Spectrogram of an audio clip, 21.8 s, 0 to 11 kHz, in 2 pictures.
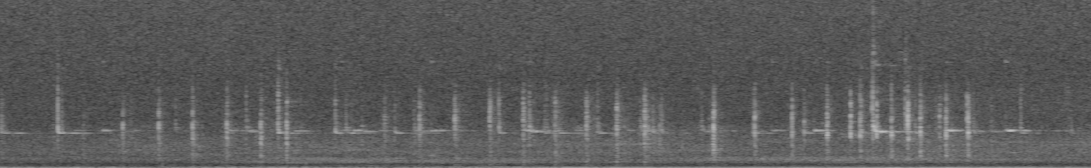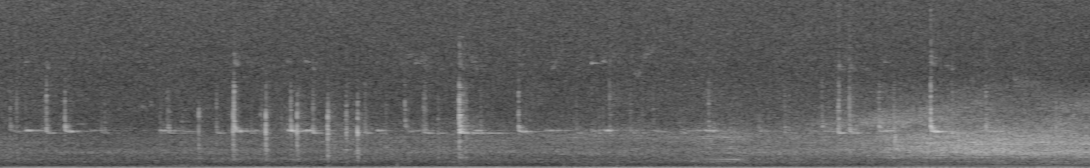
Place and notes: marnach, memorial bell and flags
A small memorial square with an old bell and a group of flags that flatter in the wind while their ropes play the metal pole. Nearby the main road with dense morning traffic and more distant a group of sheeps at a farm yard.
Marnach, Denkmalglocke und Flaggen
Ein kleines Denkmal mit einer alten Glocke und einigen Flaggen, die im Wind flattern, während ihre Seile an ddie Metallpfähle schlagen. Nebenan die Hauptstraße mit dichtem Morgenverkehr und weiter weg eine Gruppe von Schafen auf einem Bauernhof.
Marnach, cloches et drapeau du mémorial
Un petit square commémoratif avec une vielle cloche et un groupe de drapeaux qui flottent au vent tandis que leurs câbles cognent contre le mât en métal. A proximité, la route principale avec un trafic matinal intense et plus loin encore, un groupe de moutons dans la cour d’une ferme.
13 September 2011, 17:56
